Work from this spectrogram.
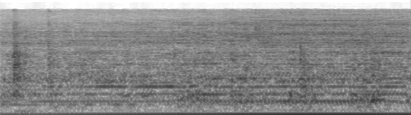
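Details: Lincoln Continental / Continental Mark III power window with ignition on and power restored: low, steady motor hum that never strains or changes load while nothing moves; window regulator drive gears/pucks stripped, pucks to be replaced.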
